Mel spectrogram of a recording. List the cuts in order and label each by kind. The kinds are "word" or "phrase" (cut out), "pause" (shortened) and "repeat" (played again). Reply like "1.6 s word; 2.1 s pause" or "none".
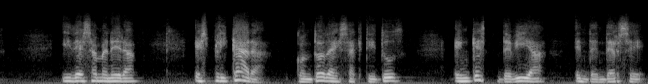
4.8 s word

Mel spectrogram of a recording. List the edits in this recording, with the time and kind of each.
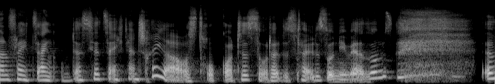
3.0 s phrase

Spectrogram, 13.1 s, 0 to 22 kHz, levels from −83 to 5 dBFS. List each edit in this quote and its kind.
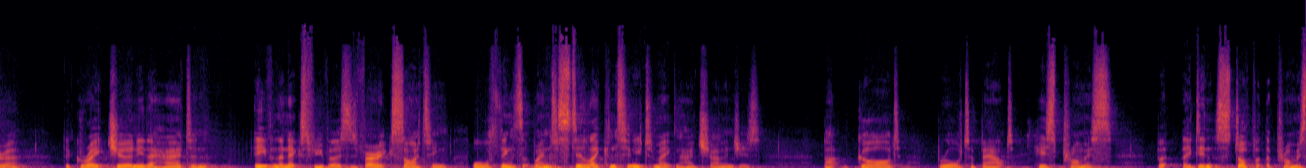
4.7 s pause; 5.6 s phrase; 6.7 s word

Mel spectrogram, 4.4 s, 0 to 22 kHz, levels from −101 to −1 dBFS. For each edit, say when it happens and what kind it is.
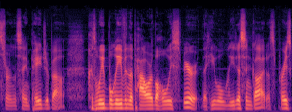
none

